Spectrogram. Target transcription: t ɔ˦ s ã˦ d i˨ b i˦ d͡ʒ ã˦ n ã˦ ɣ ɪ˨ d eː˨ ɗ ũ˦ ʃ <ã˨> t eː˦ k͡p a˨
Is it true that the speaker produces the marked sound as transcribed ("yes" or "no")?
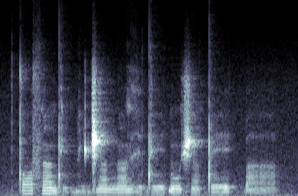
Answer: yes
